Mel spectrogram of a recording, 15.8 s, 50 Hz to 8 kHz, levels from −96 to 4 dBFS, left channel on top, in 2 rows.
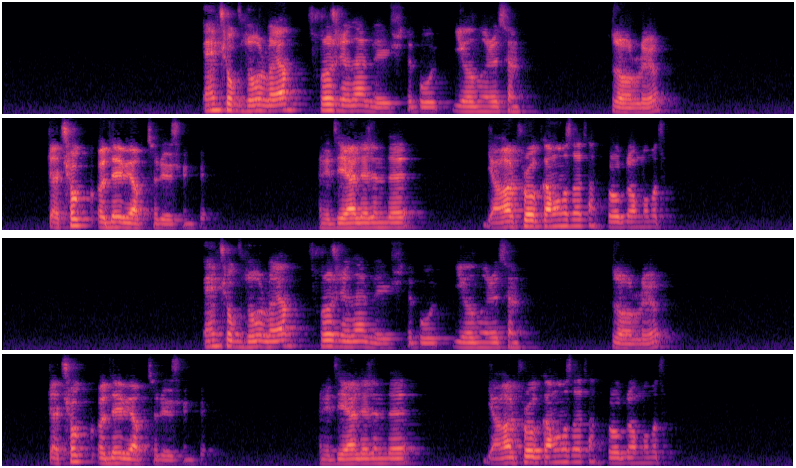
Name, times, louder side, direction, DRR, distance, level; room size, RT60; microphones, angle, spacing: voice 1, 2.0-5.2 6.1-6.6 8.4-9.8 11.1-12.0 12.7-14.6, left 4 dB, 75° left, 0.8 m, -28 dB
11.5 x 9.3 x 4.4 m
head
